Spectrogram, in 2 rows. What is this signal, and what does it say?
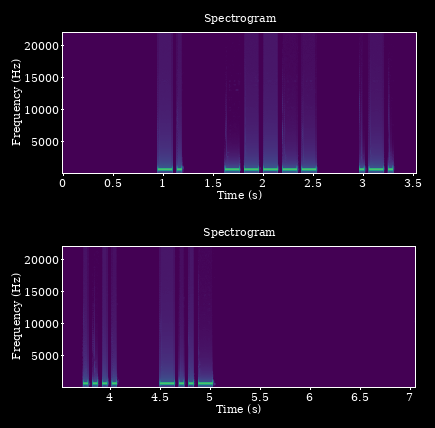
Morse code, heard as a keyed tone, about 25 wpm, spaced as for 14 wpm, 700 Hz. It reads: N0RHX
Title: USA Call Signs - 5 Characters - 3x Character Spacing - 25wpm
